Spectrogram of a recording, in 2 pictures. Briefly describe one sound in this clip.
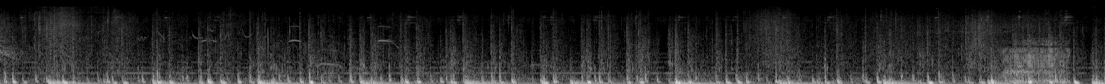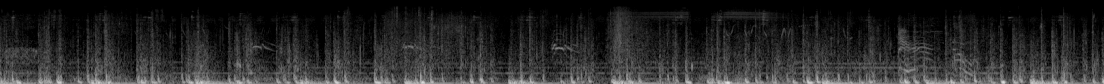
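Horse hooves thud steadily on a dirt trail.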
